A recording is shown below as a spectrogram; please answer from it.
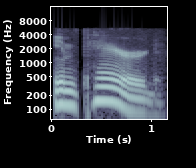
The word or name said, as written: impaired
